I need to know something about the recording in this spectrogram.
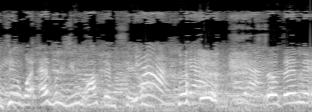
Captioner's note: laughs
